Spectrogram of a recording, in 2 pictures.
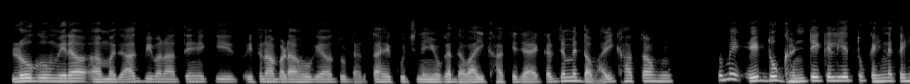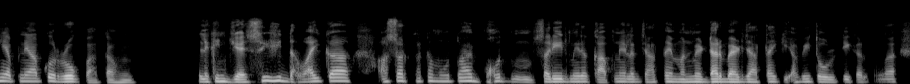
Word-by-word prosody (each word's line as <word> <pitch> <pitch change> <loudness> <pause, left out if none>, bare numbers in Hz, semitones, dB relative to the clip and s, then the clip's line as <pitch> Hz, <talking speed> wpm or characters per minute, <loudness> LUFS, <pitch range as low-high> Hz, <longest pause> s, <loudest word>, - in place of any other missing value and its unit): लोग 145 +1 +6
मेरा 145 0 +4
अ, 125 -3 0
मज़ाक 120 +1 -1
भी 130 -1 -2
बनाते 125 0 -3
हैं, 130 0 -3
कि 125 0 -5
इतना 125 +2 -1
बड़ा 120 -1 +1
हो 120 0 0
गया, 120 0 -1
तू 120 0 -5
डरता 110 +2 -5
है 120 0 0
कुछ 115 0 -7
नहीं 115 0 +1
होगा, 115 +1 +1
दवाई 110 +1 +1
खा 115 - -4
के 115 +2 -4
जाया 110 -1 0
कर, 125 +3 -3
जब 160 +5 0
मैं 165 -1 +2
दवाई 110 +3 -1
खाता 145 0 -2
हूँ, 145 -1 0 0.5
तो - - +2
मैं 240 +1 +2
1-2 175 +3 +6
घंटे 145 +2 +3
के 175 - +2
लिए 175 0 +4
तो 185 - -3
कहीं 145 0 +2
न 160 +1 +1
कहीं 155 +1 +3
अपने 145 0 -2
आपको 140 +2 +1
रोक 130 -2 +5
पाता 100 0 -6
हूँ। 95 -1 -6 0.7
लेकिन 135 +2 +1
जैसे 115 +7 +2
ही 170 0 +4
दवाई 135 +3 0
का 160 0 +6 0.4
असर 150 +6 0
खत्म 145 +3 -5
होता 145 +2 -2
है, 165 - +3
बहुत 145 -3 -5
म 110 -2 -5
शरीर 130 -1 +3
मेरा 130 0 +1
काँपने 130 +5 -3
लग 125 -1 -2
जाता 115 +5 -5
है। - - 0
मन 120 -1 -1
में 125 -2 +2
डर 125 +1 +6
बैठ 120 -1 +3
जाता 120 +1 -1
है, 125 - -3
कि - - -12
अभी 125 +2 -4
तो 125 -1 -1
उल्टी 115 +1 -3
कर 110 - -8
दूँगा, 120 +1 -10
125 Hz, 235 wpm, -24 LUFS, 115-145 Hz, 0.7 s, लोग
